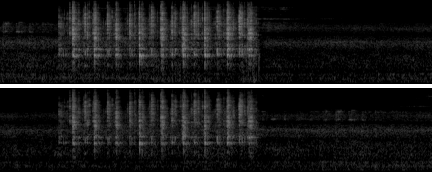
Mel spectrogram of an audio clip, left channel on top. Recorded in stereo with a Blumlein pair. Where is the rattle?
15° left, 1.0 m.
